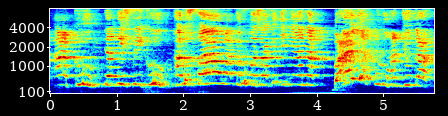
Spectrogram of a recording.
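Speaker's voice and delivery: high, loud, pleading cry to God; anguished outcry. Retold or imitated. Grieving father crying out to God, loud and anguished. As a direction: wail the complaint up at heaven.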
